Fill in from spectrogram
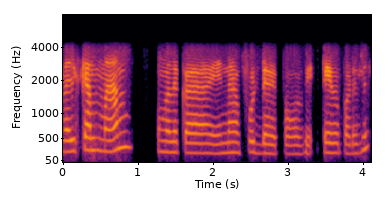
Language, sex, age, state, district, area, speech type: Tamil, female, 45-60, Tamil Nadu, Viluppuram, urban, conversation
